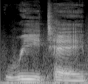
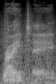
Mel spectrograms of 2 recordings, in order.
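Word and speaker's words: Ritae: expected to lead the perverted rite and it's pronounced ritay but my stupid tongue always wants to say write a of the sect why don't you just step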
